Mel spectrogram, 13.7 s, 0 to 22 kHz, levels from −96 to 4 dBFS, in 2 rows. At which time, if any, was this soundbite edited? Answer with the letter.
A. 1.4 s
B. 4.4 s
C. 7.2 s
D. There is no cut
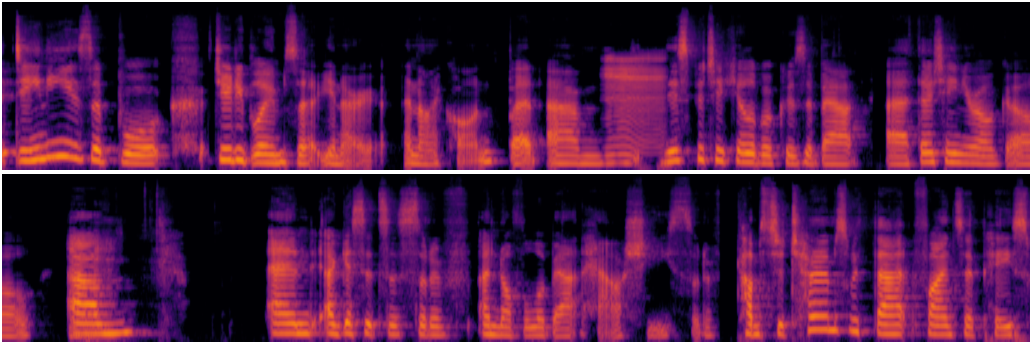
C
